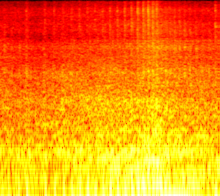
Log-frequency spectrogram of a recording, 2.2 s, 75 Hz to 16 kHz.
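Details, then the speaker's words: Yamaha Mio i125 scooter that is hard to start runs unevenly with a stumbling, shaky beat, misfiring; the throttle body is dirty and gets cleaned. "halong gig parang nanginginig palado palyado siya yado talaga"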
